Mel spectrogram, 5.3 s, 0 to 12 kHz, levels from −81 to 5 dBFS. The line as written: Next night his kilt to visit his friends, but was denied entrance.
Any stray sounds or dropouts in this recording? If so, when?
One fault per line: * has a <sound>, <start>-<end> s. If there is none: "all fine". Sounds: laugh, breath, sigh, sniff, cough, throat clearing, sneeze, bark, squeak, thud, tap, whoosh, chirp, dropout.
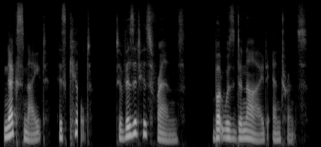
* has a dropout, 1.3-1.3 s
